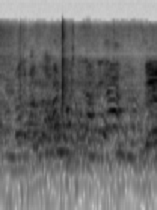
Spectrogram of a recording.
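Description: Background chatter of people talking, fainter than the nearby commentary, with one sharp click just before a second in.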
